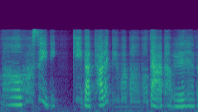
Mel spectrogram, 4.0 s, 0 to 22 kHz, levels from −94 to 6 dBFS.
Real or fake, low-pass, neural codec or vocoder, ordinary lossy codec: fake; 7.2 kHz; codec, 16 kHz, 0.2 kbps, FocalCodec; none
